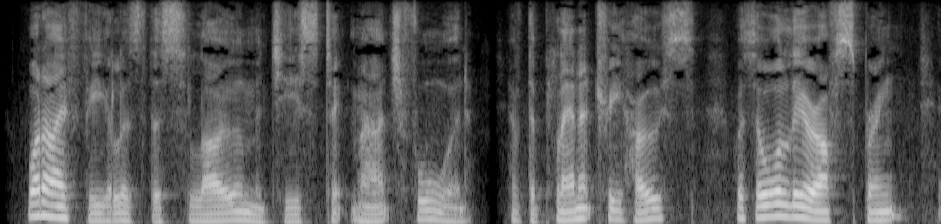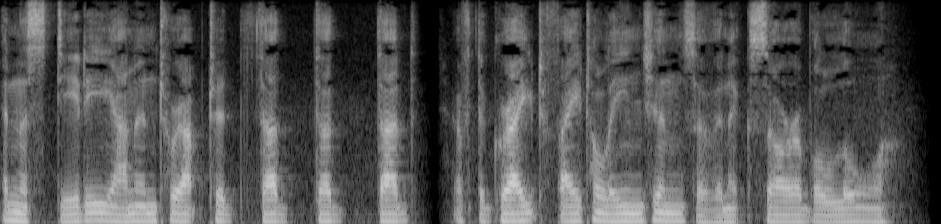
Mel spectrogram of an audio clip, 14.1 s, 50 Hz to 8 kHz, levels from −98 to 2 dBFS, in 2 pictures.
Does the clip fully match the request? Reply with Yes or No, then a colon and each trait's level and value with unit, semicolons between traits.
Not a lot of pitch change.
No: average, 3.2 semitones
